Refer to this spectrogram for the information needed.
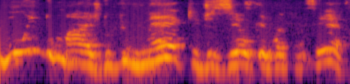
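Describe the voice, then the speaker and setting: A woman's voice with very wide pitch swings. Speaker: education professor. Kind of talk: interview. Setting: video call. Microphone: audio a bit quiet, headset.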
